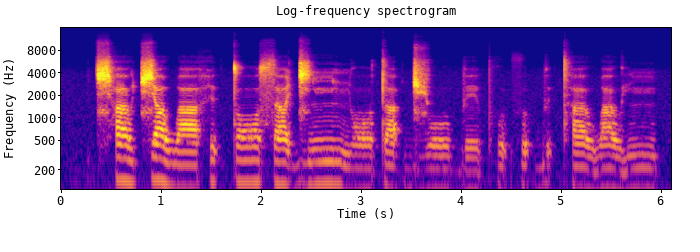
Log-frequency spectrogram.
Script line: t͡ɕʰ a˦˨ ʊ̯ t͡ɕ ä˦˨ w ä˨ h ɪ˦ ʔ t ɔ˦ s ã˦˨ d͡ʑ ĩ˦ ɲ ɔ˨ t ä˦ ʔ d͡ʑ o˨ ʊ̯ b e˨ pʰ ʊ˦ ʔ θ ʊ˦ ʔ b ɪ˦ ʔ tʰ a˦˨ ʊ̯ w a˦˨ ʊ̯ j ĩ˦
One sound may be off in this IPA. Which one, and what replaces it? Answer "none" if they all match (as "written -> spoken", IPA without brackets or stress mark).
ã˦˨ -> ä˦˨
